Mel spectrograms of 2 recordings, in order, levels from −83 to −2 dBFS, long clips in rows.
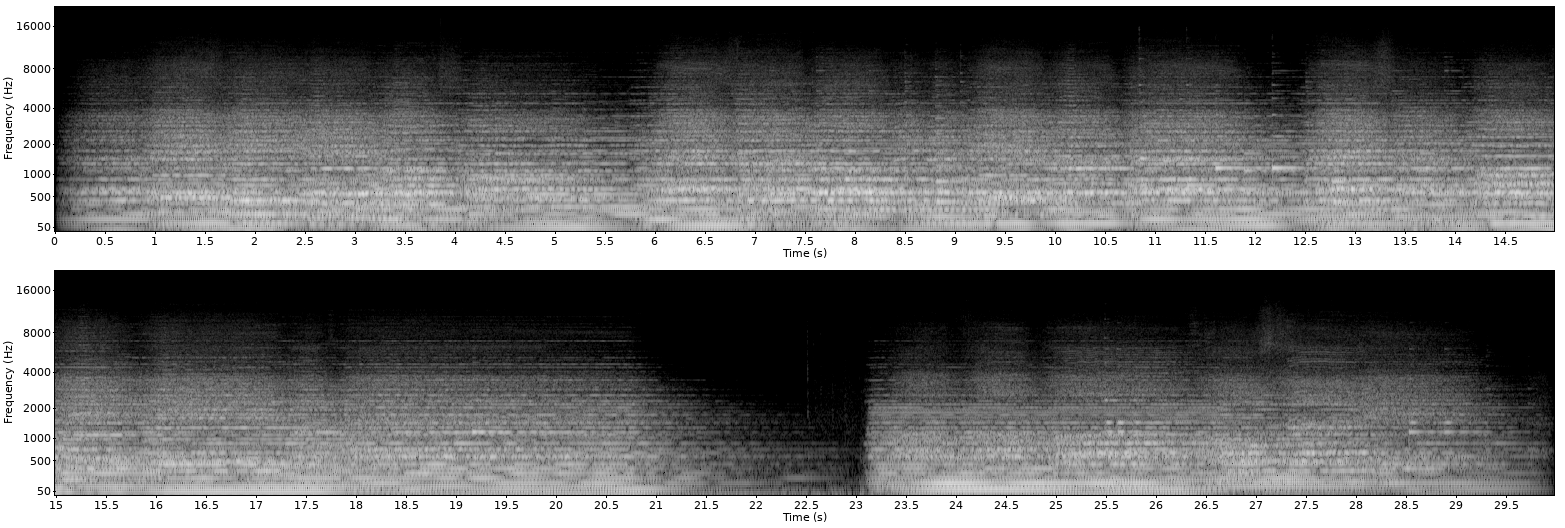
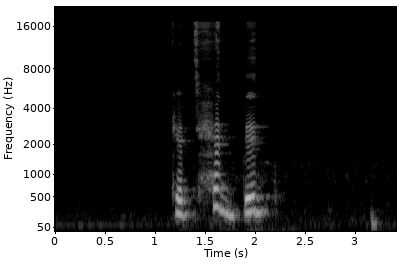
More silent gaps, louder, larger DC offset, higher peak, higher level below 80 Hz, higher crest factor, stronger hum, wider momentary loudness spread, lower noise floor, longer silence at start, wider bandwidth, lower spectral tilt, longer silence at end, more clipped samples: neither; first, -20 LUFS vs -36 LUFS; neither; first, -4 dBFS vs -18 dBFS; first, -28 dBFS vs -72 dBFS; second, 14 dB vs 22 dB; neither; first, 8 LU vs 5 LU; second, -51 dBFS vs -74 dBFS; second, 0.05 s vs 1.15 s; second, 11.5 kHz vs 17.5 kHz; first, -7 dB/octave vs -5.5 dB/octave; about the same, 0.2 s vs 0.2 s; neither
